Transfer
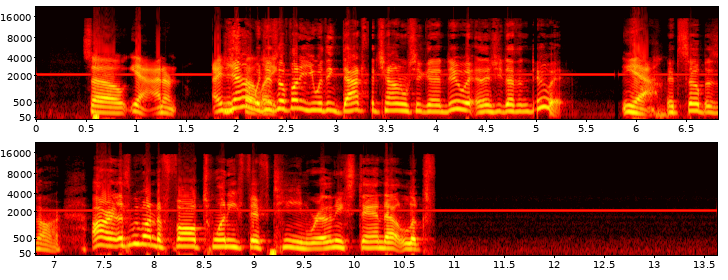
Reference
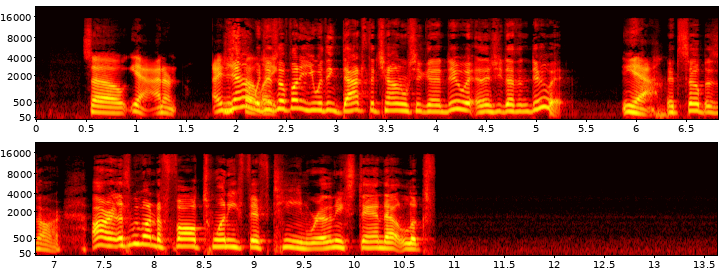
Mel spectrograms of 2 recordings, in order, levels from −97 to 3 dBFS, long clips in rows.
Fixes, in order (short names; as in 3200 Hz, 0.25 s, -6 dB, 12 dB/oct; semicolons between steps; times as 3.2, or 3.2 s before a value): clip repair -16.5 dBFS; notch 2100 Hz, Q 30; 0.56–0.68 HPF 140 Hz 24 dB/oct; 9.15–9.27 HPF 140 Hz 24 dB/oct; interpolate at 3.33/4.98/5.79, 30 ms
